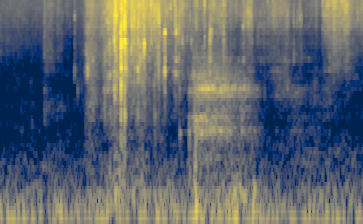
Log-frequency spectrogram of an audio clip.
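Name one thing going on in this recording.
A trowel scrapes and crunches through dry soil and roots.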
